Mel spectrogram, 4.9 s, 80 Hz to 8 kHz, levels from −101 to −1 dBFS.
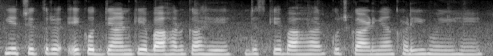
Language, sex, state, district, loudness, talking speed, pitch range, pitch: Hindi, female, Rajasthan, Nagaur, -18 LUFS, 180 wpm, 200-220 Hz, 205 Hz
